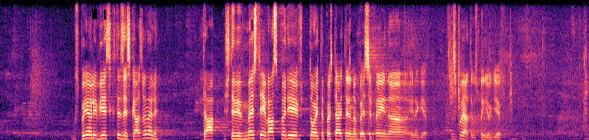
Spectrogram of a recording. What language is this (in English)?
Bulgarian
